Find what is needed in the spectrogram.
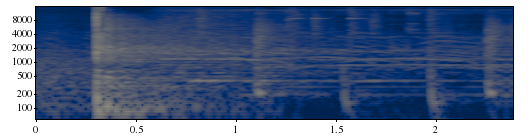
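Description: A basketball bounce on a hard floor as an intro sound effect: one sharp bounce about a third of a second in that fades out, followed by a faint held musical note and a few light ticks.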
